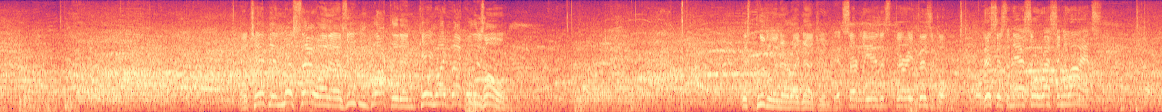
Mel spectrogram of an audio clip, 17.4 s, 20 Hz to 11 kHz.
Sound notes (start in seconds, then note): 4.9 crowd chatter; 10.0 crowd chatter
